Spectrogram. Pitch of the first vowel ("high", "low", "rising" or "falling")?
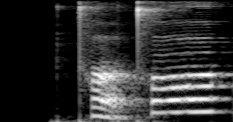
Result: low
